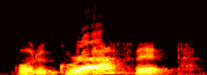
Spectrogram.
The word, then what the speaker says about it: photographic: All the other vowels are unstressed vowels, photography, and photographic, again, the only stressed vowel occurs in that next to the last syllable.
